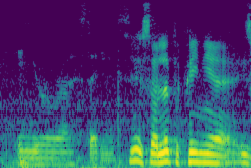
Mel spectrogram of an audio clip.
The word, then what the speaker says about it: lymphopenia: Lymphopenia, and I know I'm mispronouncing that, lymphopenia, thank you, is usually the most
